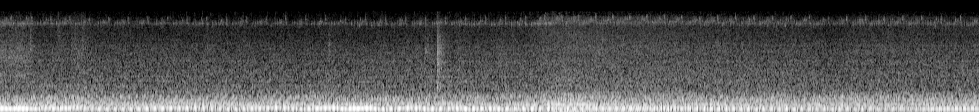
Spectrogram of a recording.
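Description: A car engine idles with a deep, steady rumble.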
